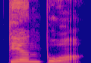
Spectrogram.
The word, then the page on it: 颠簸: diān bǒ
